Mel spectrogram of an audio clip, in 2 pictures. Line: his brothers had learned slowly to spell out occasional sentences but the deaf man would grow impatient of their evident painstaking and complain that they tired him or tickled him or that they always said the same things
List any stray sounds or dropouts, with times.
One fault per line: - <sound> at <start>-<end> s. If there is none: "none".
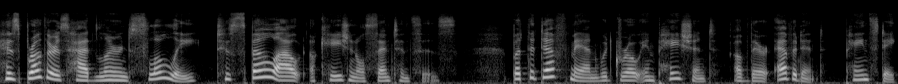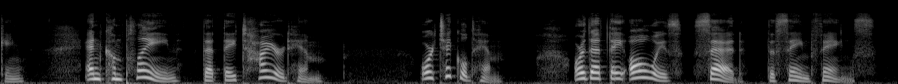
none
